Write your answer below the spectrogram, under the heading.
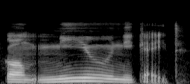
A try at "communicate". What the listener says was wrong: There you go. That's it, because you said communicate.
